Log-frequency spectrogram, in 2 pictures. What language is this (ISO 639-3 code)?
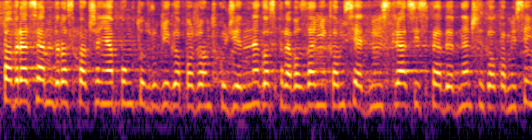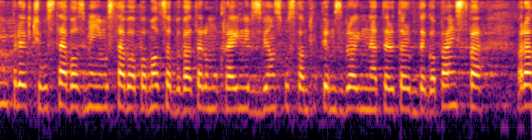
pol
